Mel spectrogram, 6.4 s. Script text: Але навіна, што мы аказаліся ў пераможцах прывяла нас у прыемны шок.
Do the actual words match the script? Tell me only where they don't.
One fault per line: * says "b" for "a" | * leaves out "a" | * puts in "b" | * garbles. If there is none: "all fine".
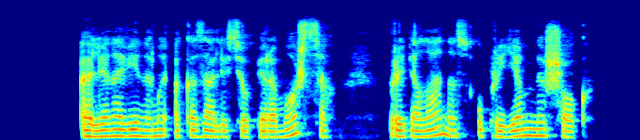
* leaves out "што"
